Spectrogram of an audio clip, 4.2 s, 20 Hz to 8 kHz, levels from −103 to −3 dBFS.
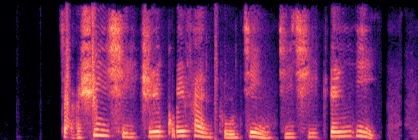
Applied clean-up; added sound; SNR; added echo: neural mask model RNNoise.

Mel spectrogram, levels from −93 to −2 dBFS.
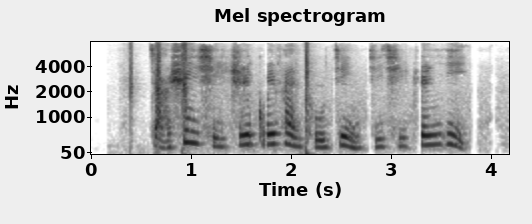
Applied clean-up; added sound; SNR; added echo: none; Tearing; 7 dB; none.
